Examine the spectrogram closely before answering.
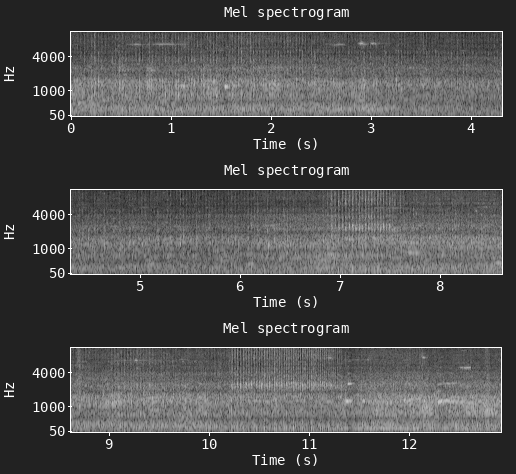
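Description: An old tracked tractor engine rumbles and chugs steadily nearby.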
